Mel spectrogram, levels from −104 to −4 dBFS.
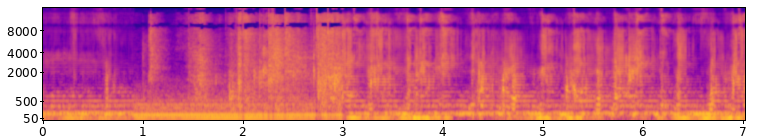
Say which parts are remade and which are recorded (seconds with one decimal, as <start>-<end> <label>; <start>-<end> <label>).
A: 0.0-0.9 remade; 0.9-3.0 recorded; 3.0-7.0 remade

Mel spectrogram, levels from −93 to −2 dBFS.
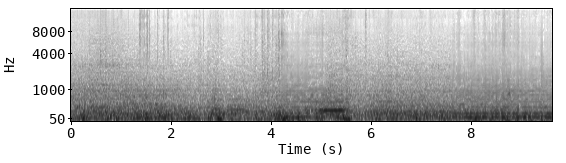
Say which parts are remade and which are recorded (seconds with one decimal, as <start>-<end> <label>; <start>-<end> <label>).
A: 0.0-4.2 recorded; 4.2-5.1 remade; 5.1-7.6 recorded; 7.6-9.6 remade

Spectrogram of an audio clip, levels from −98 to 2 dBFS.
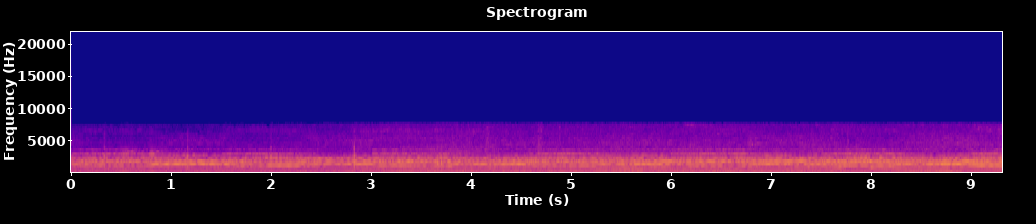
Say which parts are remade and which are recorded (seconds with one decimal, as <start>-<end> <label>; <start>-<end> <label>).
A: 0.0-3.7 recorded; 3.7-4.6 remade; 4.6-7.0 recorded; 7.0-8.0 remade; 8.0-9.3 recorded

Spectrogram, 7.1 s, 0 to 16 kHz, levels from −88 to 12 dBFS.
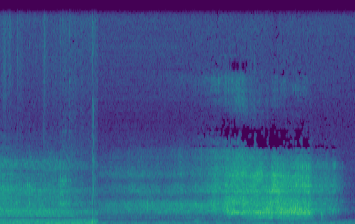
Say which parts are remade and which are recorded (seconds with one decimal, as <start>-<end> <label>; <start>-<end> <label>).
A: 0.0-1.8 recorded; 1.8-3.7 remade; 3.7-4.4 recorded; 4.4-4.9 remade; 4.9-7.1 recorded

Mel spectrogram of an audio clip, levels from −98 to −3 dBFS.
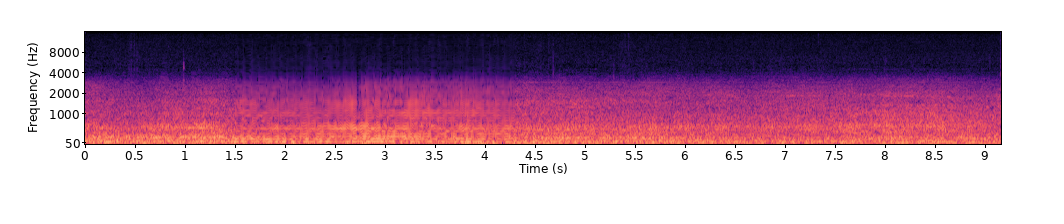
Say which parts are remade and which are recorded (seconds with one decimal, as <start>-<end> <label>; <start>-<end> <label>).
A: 0.0-1.5 recorded; 1.5-4.3 remade; 4.3-9.2 recorded

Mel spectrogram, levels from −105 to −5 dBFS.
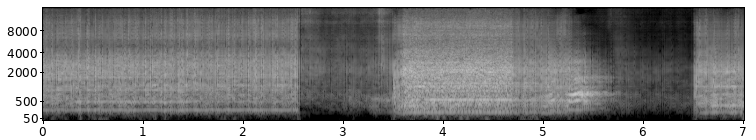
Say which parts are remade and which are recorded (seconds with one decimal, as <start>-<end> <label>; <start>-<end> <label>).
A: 0.0-3.6 remade; 3.6-4.7 recorded; 4.7-7.0 remade

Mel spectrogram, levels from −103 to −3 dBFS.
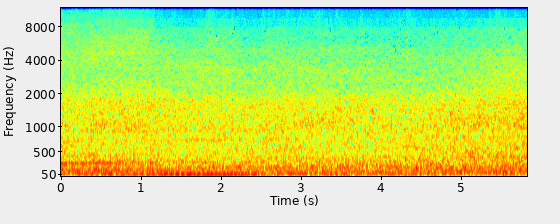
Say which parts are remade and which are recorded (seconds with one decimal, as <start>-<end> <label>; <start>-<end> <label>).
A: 0.0-1.6 remade; 1.6-5.1 recorded; 5.1-5.8 remade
